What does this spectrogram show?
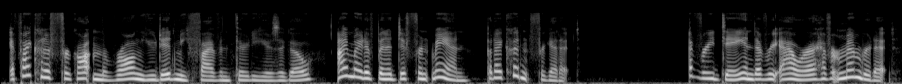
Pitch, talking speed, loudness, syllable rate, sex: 240 Hz, 240 wpm, -17 LUFS, 6.8 syllables/s, female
